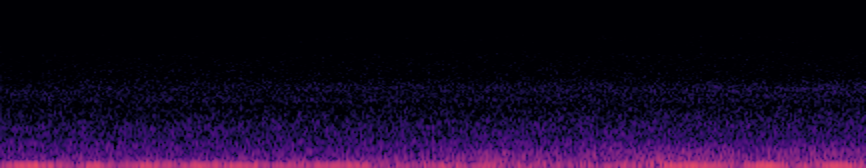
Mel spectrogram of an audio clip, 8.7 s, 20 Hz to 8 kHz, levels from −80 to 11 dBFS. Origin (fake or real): real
